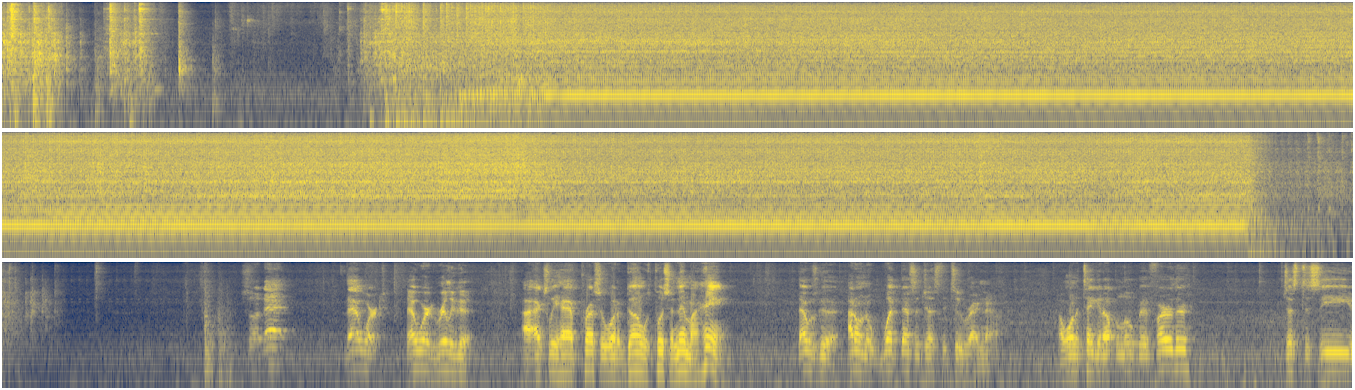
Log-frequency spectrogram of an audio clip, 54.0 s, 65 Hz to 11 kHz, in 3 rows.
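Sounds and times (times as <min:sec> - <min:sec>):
engine shutting off: 0:04.7 - 0:36.5
pressure washer engine running: 0:04.8 - 0:36.3.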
